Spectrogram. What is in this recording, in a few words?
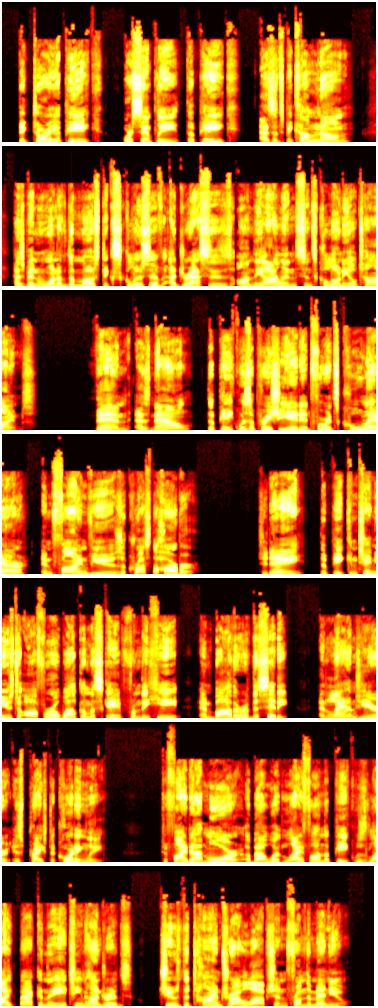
US male corporate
